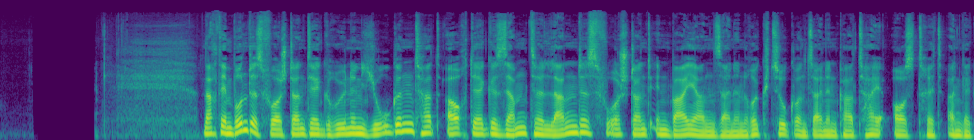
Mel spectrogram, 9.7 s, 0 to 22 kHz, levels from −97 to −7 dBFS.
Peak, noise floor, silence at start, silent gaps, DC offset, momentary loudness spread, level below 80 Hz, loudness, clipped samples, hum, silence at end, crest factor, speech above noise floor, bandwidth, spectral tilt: -4 dBFS; -44 dBFS; 1.3 s; none; under 0.1%; 5 LU; -42 dBFS; -21 LUFS; under 0.1%; none; 0 s; 16 dB; 24 dB; 16 kHz; -6 dB/octave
